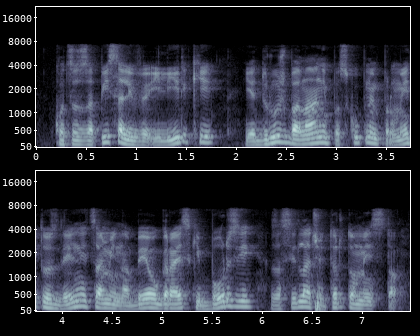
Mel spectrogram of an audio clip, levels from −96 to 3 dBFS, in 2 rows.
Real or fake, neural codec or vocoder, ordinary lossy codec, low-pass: real; none; none; 7.2 kHz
